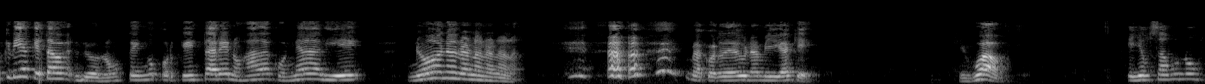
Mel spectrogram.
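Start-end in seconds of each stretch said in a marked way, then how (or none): 5.7-6.8 high burst of real laughter; a quick high giggle; bright laugh. Real, not acted. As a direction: laugh out at the memory. Laughs at own memory.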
